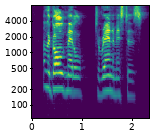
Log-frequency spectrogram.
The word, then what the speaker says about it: Randomistas: it's no coincidence that random esters rhymes with sand and esters and as a famous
